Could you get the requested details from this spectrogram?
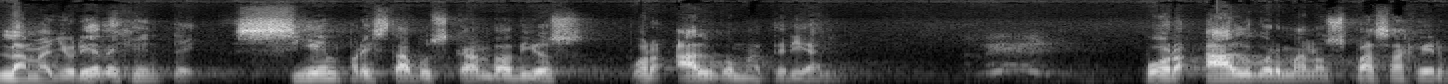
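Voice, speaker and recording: Speaking in a plain, everyday voice, this man talks at a fairly slow pace with a fairly high pitch and lively intonation. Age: 60s. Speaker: pastor. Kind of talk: sermon.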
